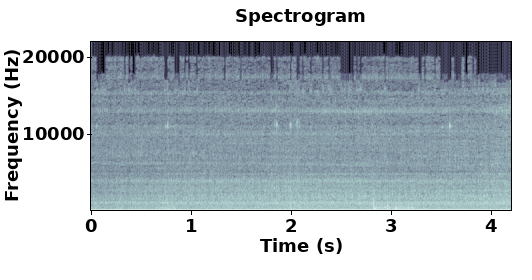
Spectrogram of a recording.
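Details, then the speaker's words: 2016 Ford Mustang EcoBoost four-cylinder, which a shop said was bad, at idle. Steady, even low rumble with no knocks or misses. The owner calls it a good motor: brown plugs, plenty of power, no smoke, good oil pressure. "good motor. Runs good. Got plenty of power. Doesn't smoke. Starts right up when it's hot. Good oil pressure."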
